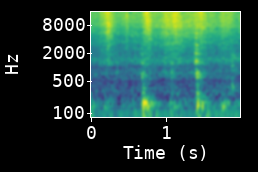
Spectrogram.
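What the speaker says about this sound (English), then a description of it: "Remember, adding a bit of oil at a time if you feel your frying pan is getting too hot." Noodles fry in oil in a frying pan, with a steady broad hiss of sizzling and a few soft stirring knocks, close and moderately quiet.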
